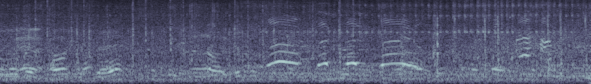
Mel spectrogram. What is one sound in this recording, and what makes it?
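A small model train rattles along its track.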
